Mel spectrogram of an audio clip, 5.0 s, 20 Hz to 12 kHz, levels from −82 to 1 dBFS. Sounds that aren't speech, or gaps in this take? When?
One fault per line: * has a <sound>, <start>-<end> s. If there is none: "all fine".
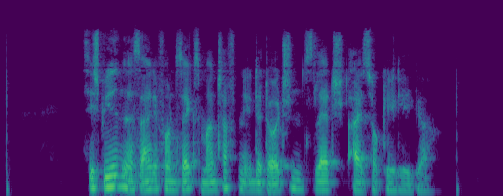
all fine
